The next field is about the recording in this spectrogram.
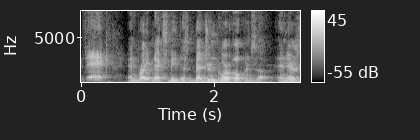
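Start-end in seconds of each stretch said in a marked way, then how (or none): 0.0-0.5 high-pitched screech of a name; shrieked call, pitched way up, not full volume; mock scream. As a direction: imitate a woman screaming for someone. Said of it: "She just starts screaming".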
